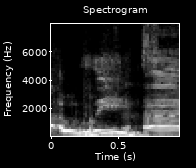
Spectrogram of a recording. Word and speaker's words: Ledes: Well, my dad used to say anything but lead ass. Leeds.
